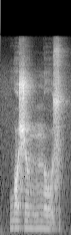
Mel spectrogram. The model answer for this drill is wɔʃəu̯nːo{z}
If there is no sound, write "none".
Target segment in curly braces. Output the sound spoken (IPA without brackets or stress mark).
z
